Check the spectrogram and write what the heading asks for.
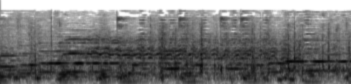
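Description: Hooves clip-clopping over orchestral background music, with a horse whinnying about a second in.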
